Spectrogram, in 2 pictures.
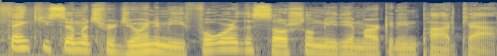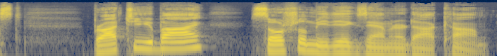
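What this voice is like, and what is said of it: Voice congested from a cold. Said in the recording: “I've got a little bit of a cold”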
